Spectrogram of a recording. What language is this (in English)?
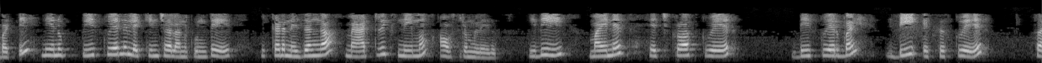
Telugu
